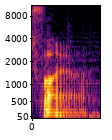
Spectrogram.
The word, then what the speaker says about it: Fie: Fruitopia baby girl and fie pronounced fire and I couldn't breathe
